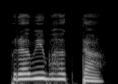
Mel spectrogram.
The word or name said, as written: ಪ್ರವಿಭಕ್ತ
